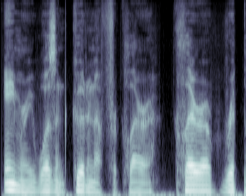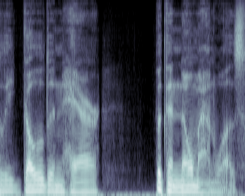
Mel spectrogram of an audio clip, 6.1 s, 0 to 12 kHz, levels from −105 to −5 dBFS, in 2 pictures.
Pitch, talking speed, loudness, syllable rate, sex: 95 Hz, 155 wpm, -21 LUFS, 4.5 syllables/s, male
